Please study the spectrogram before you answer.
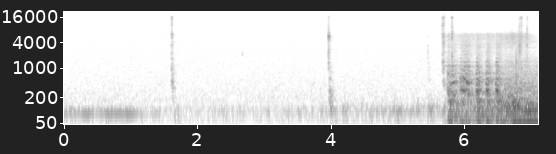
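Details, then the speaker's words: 2008 Honda CR-V 2.4L with intermittent no-crank or sluggish cranking: after the fix, key turned slowly to start gives a few quiet clicks, short crank and clean start, the earlier weird noise gone; normal cranking and start. "now I just ch slowly turn key to to the start position but no that kind of a weird noise is gone there"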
